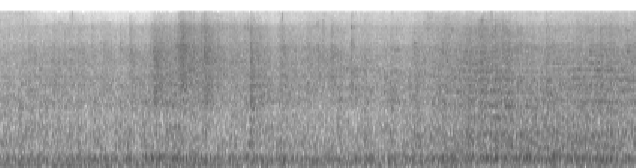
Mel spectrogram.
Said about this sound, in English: Ce train qu'on entend passer, c'est le train qui passe à la gare de Hazelhurst.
